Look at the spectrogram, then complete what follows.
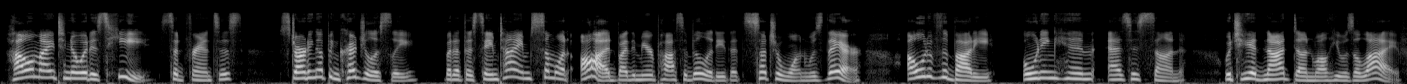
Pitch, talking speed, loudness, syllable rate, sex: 235 Hz, 205 wpm, -19 LUFS, 5.6 syllables/s, female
